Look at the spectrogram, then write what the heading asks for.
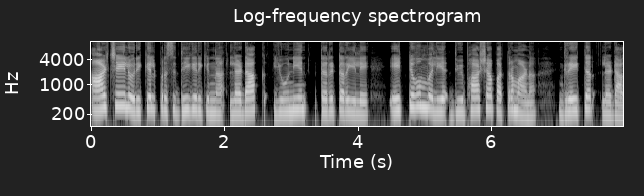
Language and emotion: Malayalam, neutral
